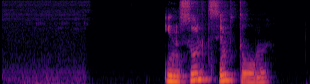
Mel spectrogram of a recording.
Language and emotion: Russian, neutral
